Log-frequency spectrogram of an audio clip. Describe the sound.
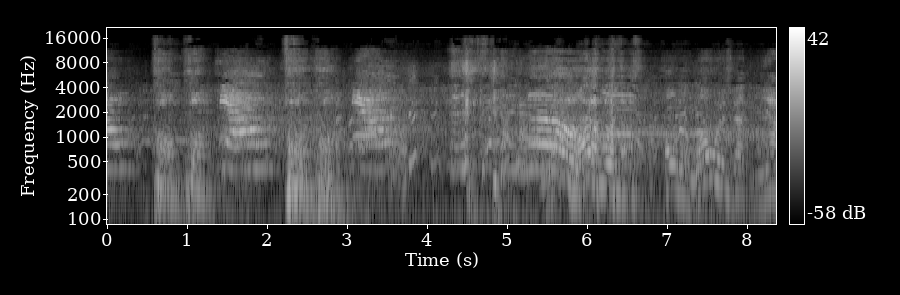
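A person makes several drawn-out, wavering meow sounds with their voice, imitating a cat, fairly loud, mixed with some vocal chatter.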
